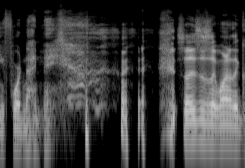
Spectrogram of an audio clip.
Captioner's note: Lex laughing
